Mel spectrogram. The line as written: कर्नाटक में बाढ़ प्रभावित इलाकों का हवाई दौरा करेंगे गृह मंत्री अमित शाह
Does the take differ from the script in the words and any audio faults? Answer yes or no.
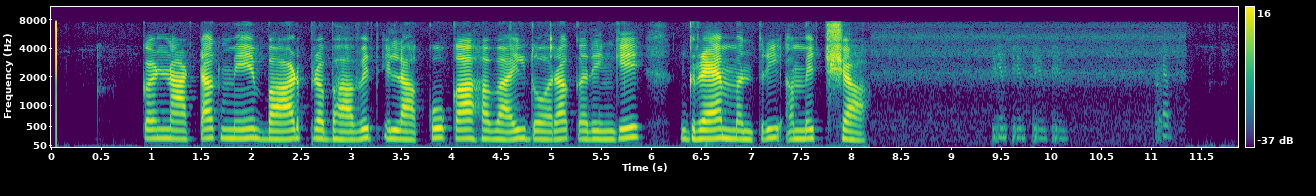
yes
